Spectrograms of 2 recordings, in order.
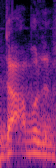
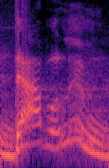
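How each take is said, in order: First: The name is said in a plain, flat way. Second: The name is said in a grand, emphatic way. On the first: The place sounds small and ordinary. The speaker calls it wrong. "Don't say Dabolim" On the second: The place sounds big and important. The speaker calls it right. "say Dabolim, big place"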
